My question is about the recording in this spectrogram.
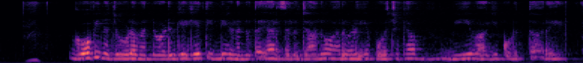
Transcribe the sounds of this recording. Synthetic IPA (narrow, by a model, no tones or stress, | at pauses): ɡoːʋinɐd͡ʒɔːɭɐʋɐnːuɐɽuɡeɡe̞t̪iɳːiɡɐɭɐnːut̪ɐjaːɾis̬ɐlud͡ʒaːnuʋaːɾuɡɐɭiɡe̞poːt͡ʃɐkɐʋiːʋaːɡikuɽut̪ːaːɾe̞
